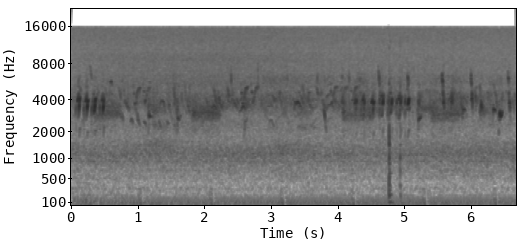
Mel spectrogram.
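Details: Marsh warbler in Lippetal, Germany, 3 June 2021 at 10:40, filmed on a Canon EOS R5: a fast, jumbled stream of sharp high notes, trills and buzzy stretches, with a low humming drone and faint ticks beneath.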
